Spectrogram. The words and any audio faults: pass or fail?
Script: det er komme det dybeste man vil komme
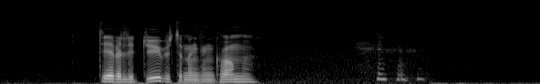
fail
